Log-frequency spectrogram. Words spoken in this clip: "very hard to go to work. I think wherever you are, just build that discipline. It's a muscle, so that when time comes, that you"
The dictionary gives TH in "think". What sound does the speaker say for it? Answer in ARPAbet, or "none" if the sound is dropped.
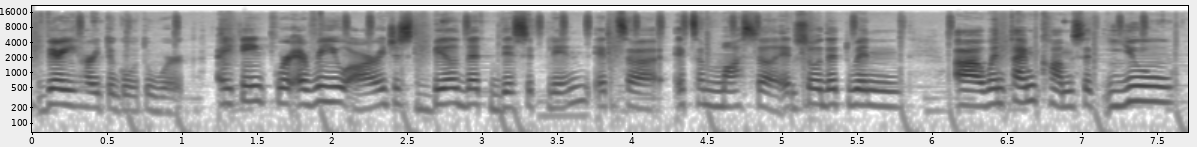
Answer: TH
